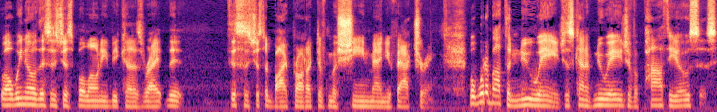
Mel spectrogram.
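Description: An unremarkable speaking voice moves at a fairly quick pace with fairly even intonation, the sound dry and close with no echo. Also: man, medium pitch for a man. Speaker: podcast panelist giving a lodge education presentation. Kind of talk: casual, conversational lecture style.

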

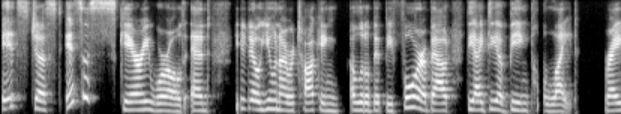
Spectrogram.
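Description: Against a quiet background, an unremarkable speaking voice moves at a fairly slow pace with fairly even intonation and very even loudness. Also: woman, medium pitch for a woman. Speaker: nonprofit leader and caregiver. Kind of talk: interview.

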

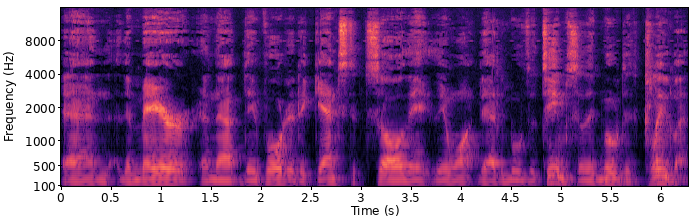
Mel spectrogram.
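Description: This is an ordinary speaking voice: a man with a Canadian accent and fairly low pitch, at a moderate pace with fairly even intonation. He takes hardly any pauses, and the recording is very clean with a silent background. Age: 60s. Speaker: retired hockey player. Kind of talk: interview.

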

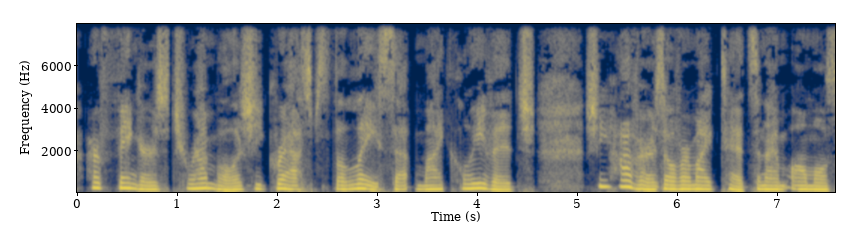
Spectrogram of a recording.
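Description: Read aloud in a natural voice, with ordinary pitch variation.

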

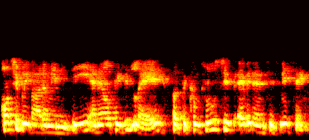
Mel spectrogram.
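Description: Very wide pitch swings from a man. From Austria. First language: German. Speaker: cardiologist and lipid specialist. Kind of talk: interview.

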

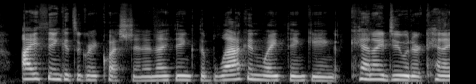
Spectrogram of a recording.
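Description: At a moderate pace and medium pitch, a woman talks with fairly even intonation in an ordinary speaking voice. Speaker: business coach. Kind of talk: interview conversation.

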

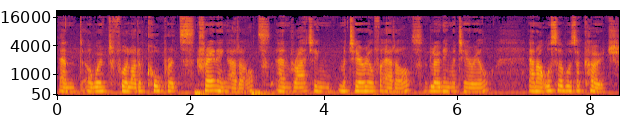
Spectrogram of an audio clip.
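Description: A woman talks at a moderate pace with a medium pitch and fairly even intonation. Noticeable background noise runs behind her. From Zimbabwe. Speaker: energy healer. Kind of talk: interview. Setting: remote call.

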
